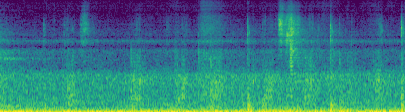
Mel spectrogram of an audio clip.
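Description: Steady low hum of a large hall, with a few faint, short scuffs of sneakers on the floor as a fencer shifts his feet into stance.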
